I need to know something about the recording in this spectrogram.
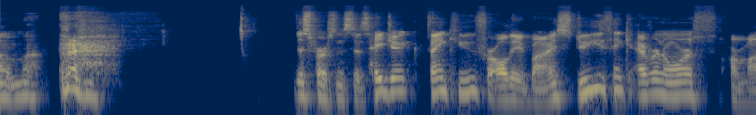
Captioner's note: clears throat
